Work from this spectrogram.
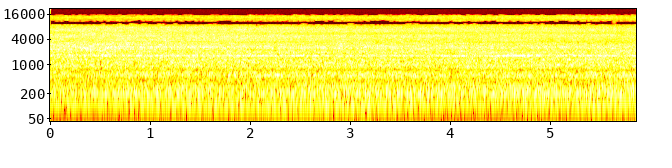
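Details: Toro TimeCutter 5000 zero-turn mower after maintenance with the deck refitted, mulching leaves: steady, even engine drone with a low hum underneath, no knocks or misses; running normally.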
